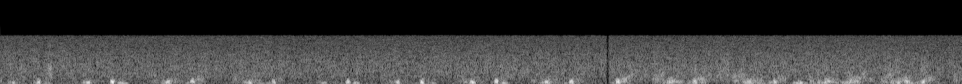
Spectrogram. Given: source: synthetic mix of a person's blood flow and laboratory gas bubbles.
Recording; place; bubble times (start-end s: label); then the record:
Doppler ultrasound of blood flow; precordium
0.47-0.54 s: bubbles
From the record:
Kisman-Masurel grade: 111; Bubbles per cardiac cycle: 1 to 2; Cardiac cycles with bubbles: 1 to 10%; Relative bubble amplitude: barely perceptible (0.100 to 0.250); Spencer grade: 1 (occasional bubble signal discernible with the cardiac motion signal, with majority of cardiac periods free of bubbles); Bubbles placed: anywhere in the cardiac cycle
